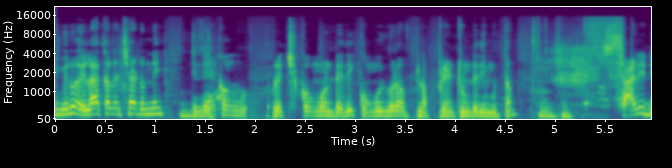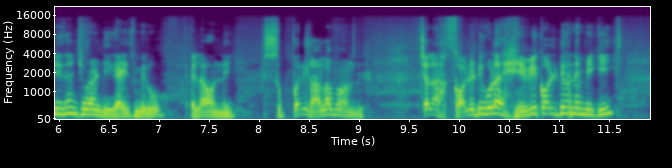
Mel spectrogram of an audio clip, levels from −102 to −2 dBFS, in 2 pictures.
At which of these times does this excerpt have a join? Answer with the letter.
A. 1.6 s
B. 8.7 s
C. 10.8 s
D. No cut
A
